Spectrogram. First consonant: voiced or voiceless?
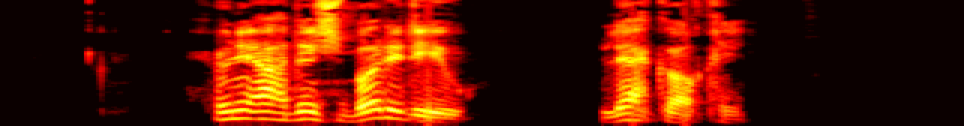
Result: voiceless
